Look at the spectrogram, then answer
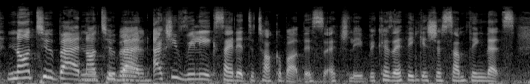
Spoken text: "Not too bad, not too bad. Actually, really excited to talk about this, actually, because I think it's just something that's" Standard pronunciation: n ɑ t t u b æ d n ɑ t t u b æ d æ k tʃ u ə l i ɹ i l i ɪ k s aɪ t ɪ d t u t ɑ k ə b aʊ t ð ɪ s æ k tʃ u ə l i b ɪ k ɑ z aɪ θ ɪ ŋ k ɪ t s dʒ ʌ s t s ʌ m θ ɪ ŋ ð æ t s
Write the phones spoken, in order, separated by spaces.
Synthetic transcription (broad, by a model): n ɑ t t u b æ d n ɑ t t u b æ d æ k tʃ u ə l i ɹ i l i ɪ k s aɪ t ɪ d t u t ɑ k ə b aʊ t ð ɪ s æ k tʃ u ə l i b ɪ k ɑ z aɪ θ ɪ ŋ k ɪ t s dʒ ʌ s t s ʌ m θ ɪ ŋ ð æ t s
